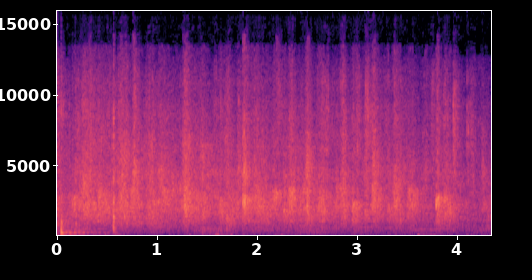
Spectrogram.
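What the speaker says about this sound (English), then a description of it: "Let's give her a clap." A student audience claps for a guest at a school interaction session, a loose burst of applause that starts sharply and continues at a steady level for a few seconds, with no talking.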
